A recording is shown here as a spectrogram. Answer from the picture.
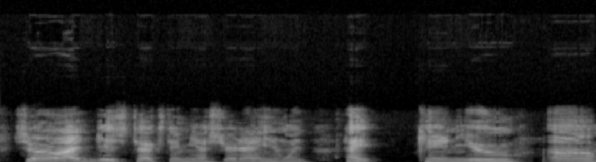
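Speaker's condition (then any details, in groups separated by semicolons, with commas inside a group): Cerebral palsy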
